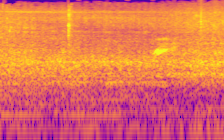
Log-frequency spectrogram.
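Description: BNSF diesel freight locomotives running, a steady low rumble with an even hum underneath.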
